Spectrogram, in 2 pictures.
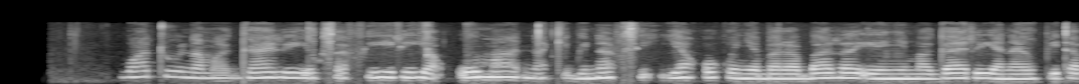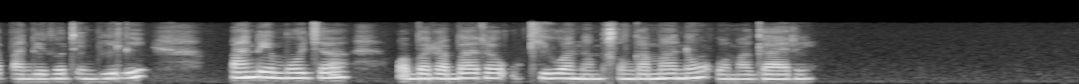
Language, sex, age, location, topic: Swahili, female, 18-24, Nairobi, government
